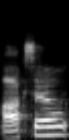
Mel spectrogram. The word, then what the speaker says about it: Auxo: So Auxo is the Greek of essentially fertility and growth. And the goal of us at Auxo Partners is basically to take the finance skills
